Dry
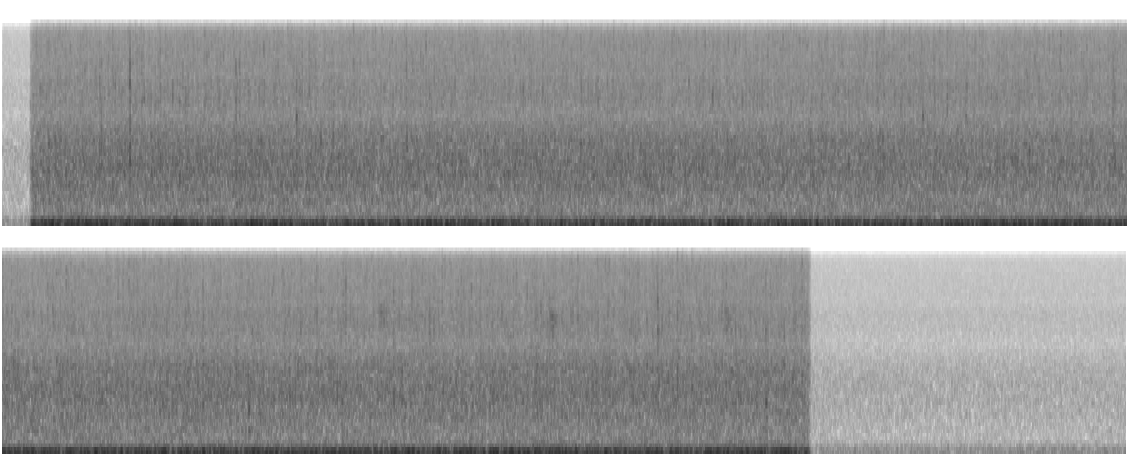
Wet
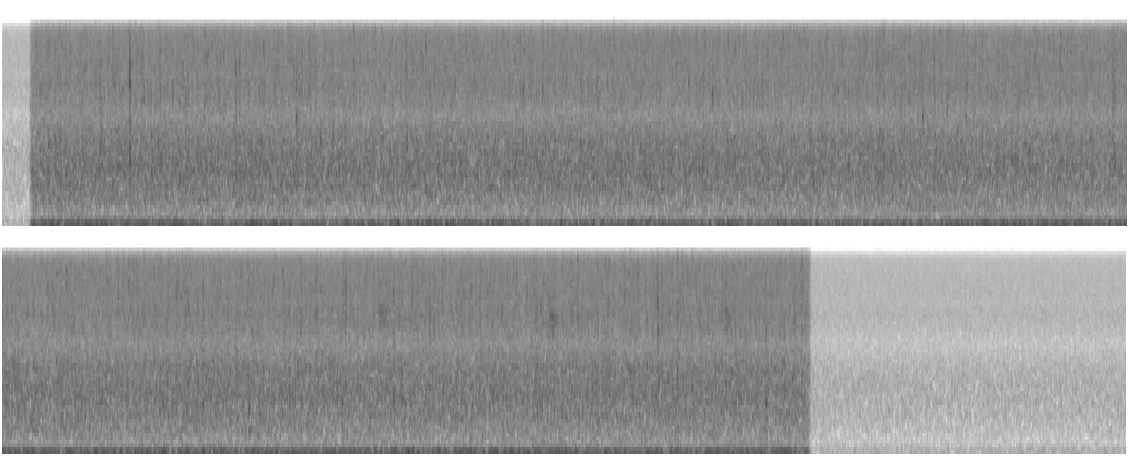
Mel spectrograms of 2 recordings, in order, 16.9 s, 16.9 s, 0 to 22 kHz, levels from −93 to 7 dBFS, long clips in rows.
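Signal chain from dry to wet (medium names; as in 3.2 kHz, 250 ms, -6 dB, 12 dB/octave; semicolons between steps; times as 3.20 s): tone controls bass -11 dB, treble +7 dB; trim -2 dB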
